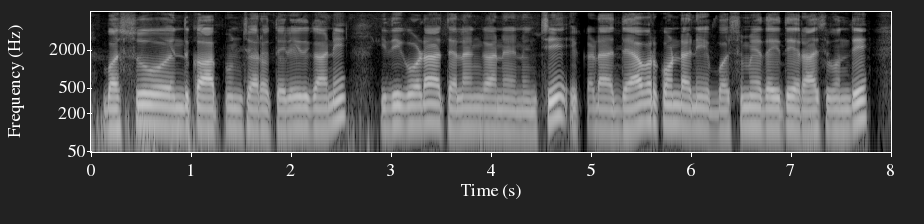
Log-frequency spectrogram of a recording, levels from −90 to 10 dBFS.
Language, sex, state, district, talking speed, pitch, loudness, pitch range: Telugu, male, Telangana, Nalgonda, 135 wpm, 120 Hz, -20 LUFS, 115-130 Hz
